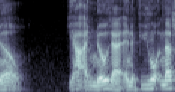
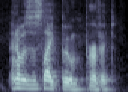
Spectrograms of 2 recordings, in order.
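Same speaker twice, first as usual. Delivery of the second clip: ordinary talk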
